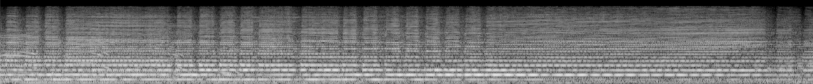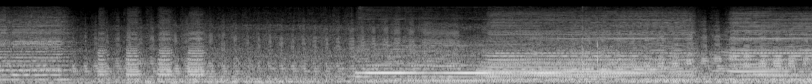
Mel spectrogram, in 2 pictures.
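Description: Semi-truck air horns sounding long, held blasts as the tractor units pass, several notes at once. One chord holds for about the first nine seconds, then the horn sound changes and a new held blast starts about twelve seconds in.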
